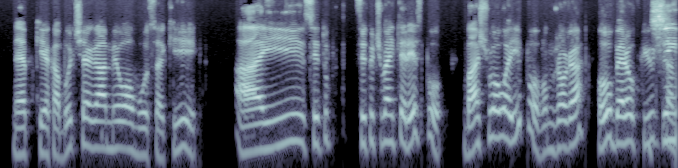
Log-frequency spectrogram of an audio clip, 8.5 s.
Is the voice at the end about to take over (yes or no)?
yes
